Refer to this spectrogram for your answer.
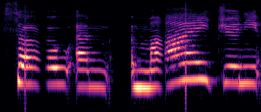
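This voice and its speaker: With a South African accent, the speaker uses ordinary pitch variation against a quiet background. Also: woman. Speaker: real estate investor. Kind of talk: personal story talk in online class. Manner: hesitant, many fillers.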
